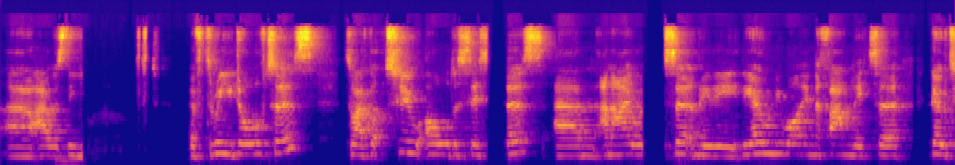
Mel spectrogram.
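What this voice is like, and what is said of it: Northern English Mancunian accent. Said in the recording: “you can probably tell from my accent that I'm a northern girl, so I'm a Mancunian by background”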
